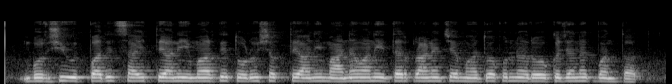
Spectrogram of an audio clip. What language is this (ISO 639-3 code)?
mar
